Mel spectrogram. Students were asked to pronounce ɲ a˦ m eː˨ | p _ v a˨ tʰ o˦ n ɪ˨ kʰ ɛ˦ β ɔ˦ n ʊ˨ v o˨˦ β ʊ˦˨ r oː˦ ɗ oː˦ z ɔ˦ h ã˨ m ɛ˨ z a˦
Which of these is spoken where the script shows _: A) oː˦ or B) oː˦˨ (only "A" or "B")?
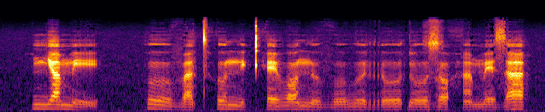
B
